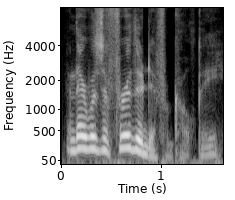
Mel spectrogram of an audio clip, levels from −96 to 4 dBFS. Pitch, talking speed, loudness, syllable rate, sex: 145 Hz, 220 wpm, -15 LUFS, 7.2 syllables/s, male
